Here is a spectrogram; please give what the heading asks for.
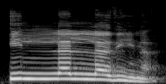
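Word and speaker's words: إلا الذين: Итак, «Илля-лладина». Четкое произношение касры с хамзой. «Илля-лладина». С огласовки фатха ляма переходим на удвоение 2-го ляма.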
